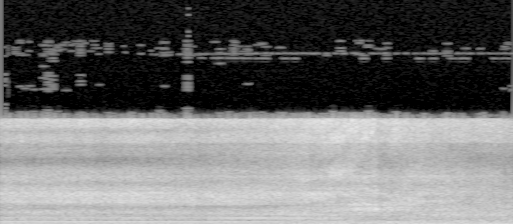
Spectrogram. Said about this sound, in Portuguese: Ó, passando um caminhão aqui do lado o tempo inteiro.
